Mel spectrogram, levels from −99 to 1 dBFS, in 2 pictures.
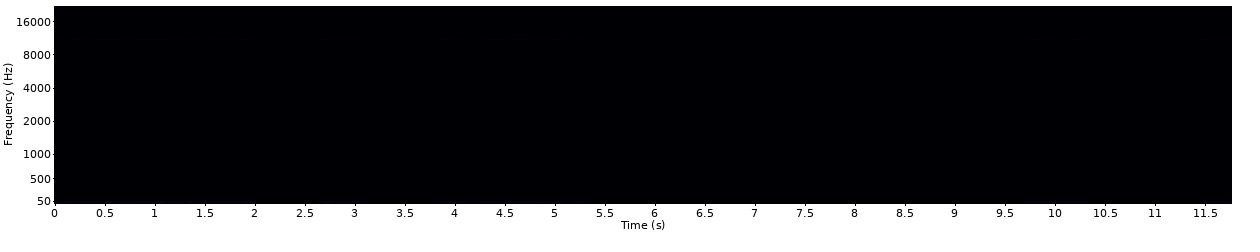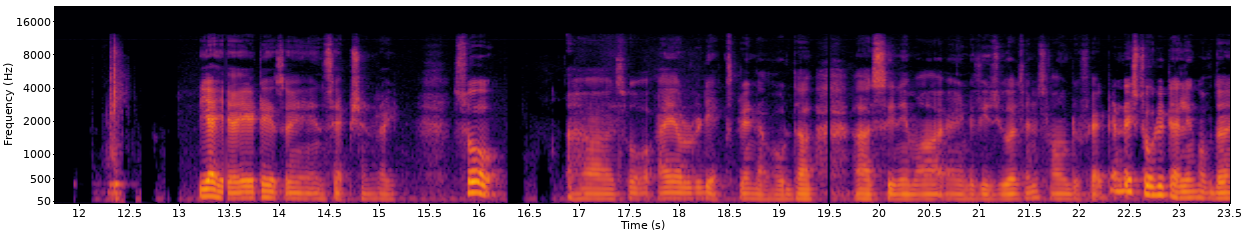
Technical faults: gap at a join of encoded pieces

